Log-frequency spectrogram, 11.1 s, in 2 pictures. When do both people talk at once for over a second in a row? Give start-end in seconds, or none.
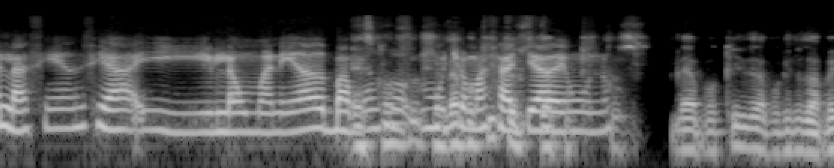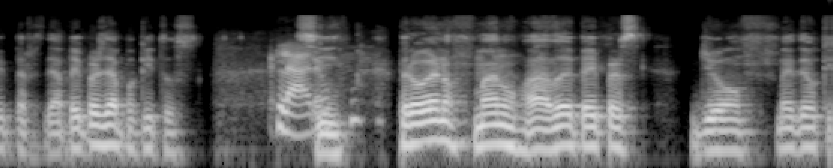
2.3-4.2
